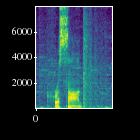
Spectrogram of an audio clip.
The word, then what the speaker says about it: croissant: like including Mrs Chinese they all pronounce it like how a French person would and I'm like you guys are not even French Canadian grow up grow up it is a croissant we live in North America it's not a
